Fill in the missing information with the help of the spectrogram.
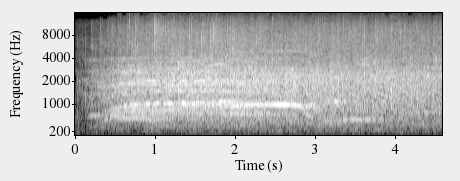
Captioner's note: audience applauding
